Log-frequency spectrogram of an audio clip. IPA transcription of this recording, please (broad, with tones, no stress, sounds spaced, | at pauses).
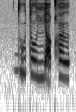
d̪ ṵ˦˨ t o˨˩ ɲ a̰˨˩ qʰ ɵ˨˩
